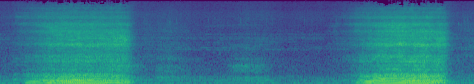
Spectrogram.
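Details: Sleeping dog snoring: long, low rumbling snores a few seconds apart, with quiet breathing between.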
